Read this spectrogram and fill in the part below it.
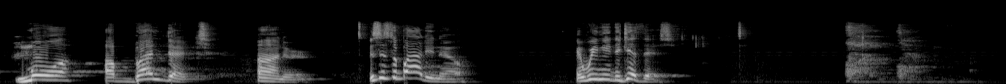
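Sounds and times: person coughing: 8.5s - 9.4s.

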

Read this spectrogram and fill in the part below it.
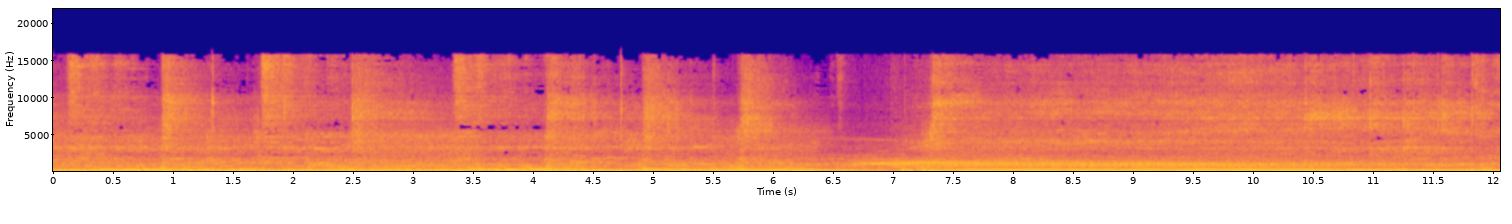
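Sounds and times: heavy rock band playing live: 0.0s - 12.0s
crowd yelling: 5.5s - 12.0s.

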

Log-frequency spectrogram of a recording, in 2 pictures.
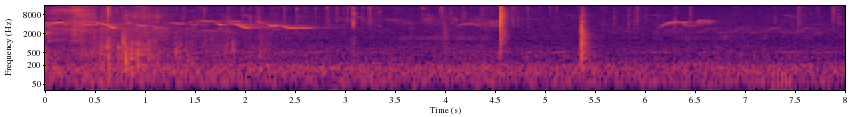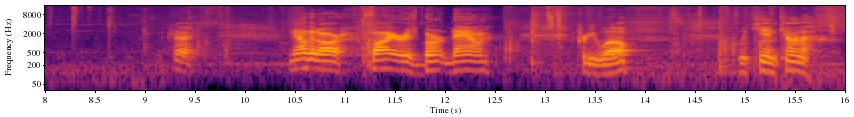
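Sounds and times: small bird chirping: 0.0s - 10.1s
wood fire popping: 0.0s - 16.0s.

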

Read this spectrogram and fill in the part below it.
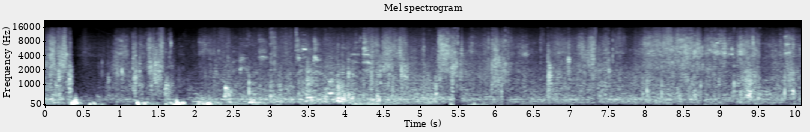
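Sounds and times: rustling: 3.9s - 10.0s.

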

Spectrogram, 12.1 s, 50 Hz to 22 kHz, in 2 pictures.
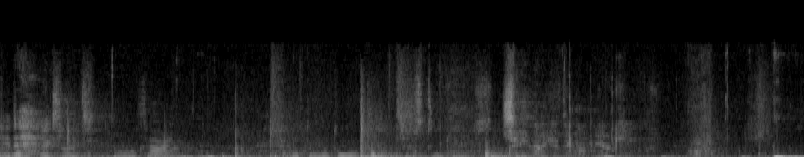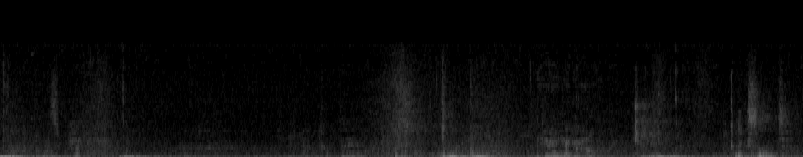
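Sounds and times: rustling and handling noise: 0.5s - 7.2s.

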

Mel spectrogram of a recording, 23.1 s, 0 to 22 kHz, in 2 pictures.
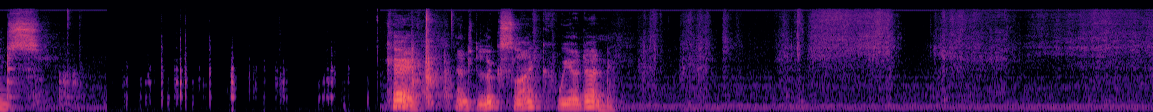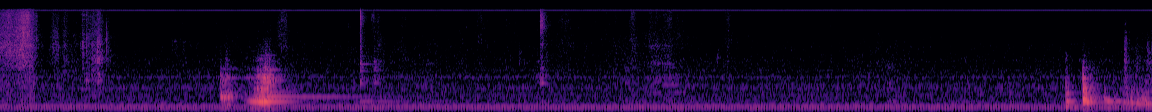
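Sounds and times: paper towel rubbing hard surface: 6.4s - 12.6s.

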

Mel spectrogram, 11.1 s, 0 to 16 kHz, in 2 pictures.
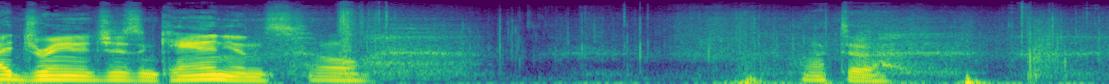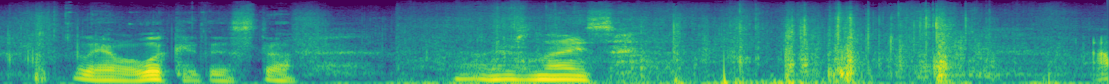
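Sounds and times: footsteps on rocky ground: 1.7s - 6.1s, 7.5s - 11.0s.

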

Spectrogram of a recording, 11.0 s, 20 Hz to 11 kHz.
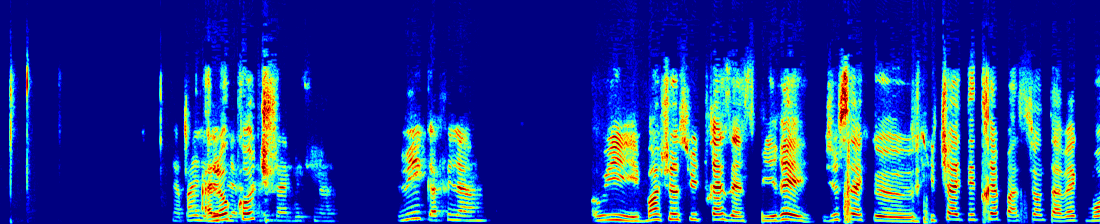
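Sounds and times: woman speaking: 1.6s - 3.4s, 5.9s - 11.0s.

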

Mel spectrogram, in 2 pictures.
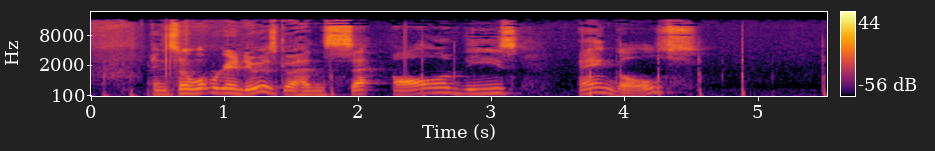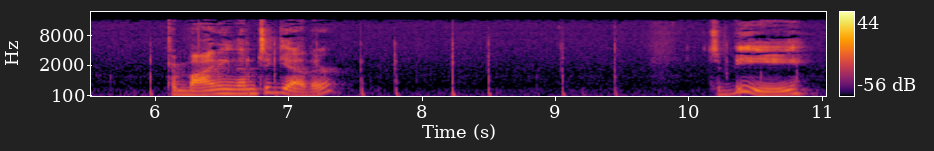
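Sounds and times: low background hum: 0.0s - 11.0s
stylus tapping on glass screen: 1.8s - 3.0s, 3.7s - 9.6s.

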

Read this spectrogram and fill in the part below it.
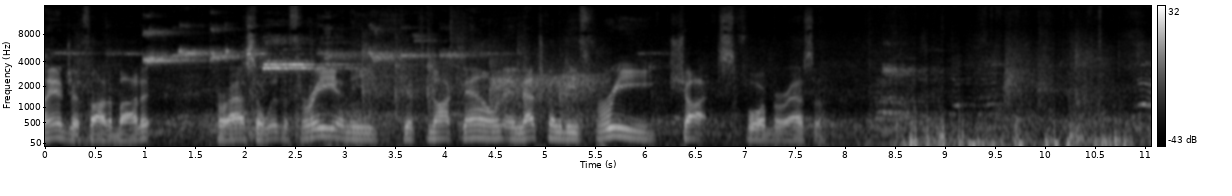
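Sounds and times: faint echoing voices: 0.0s - 11.0s.

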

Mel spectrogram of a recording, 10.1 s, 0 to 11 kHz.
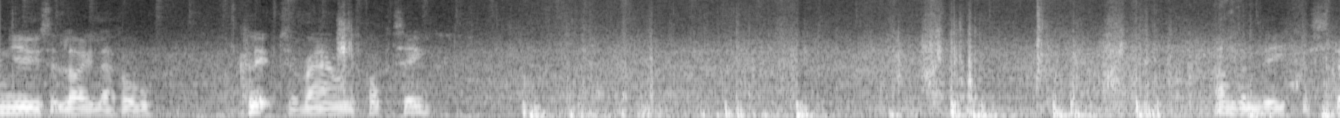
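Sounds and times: footsteps: 2.5s - 2.8s, 3.5s - 10.0s
wind buffeting microphone: 3.5s - 10.0s
handling thumps: 3.8s - 10.0s.

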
